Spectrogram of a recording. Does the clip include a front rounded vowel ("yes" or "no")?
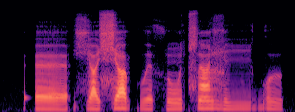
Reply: no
